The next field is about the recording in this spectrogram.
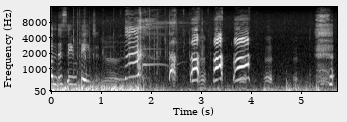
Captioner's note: both laughing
